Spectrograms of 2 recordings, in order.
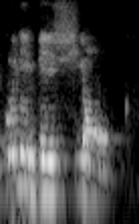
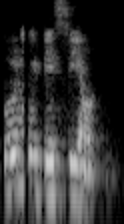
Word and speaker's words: Univision: And I said, "Univision." I said a French pronounce, like I pronounced it like very French-like, but it is Univision.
